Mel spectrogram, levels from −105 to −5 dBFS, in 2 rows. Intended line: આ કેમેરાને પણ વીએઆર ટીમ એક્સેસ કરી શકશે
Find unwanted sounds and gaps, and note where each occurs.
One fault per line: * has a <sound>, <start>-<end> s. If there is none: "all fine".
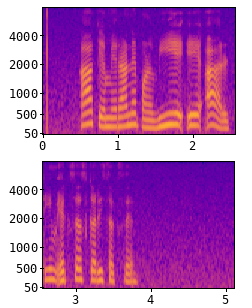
all fine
